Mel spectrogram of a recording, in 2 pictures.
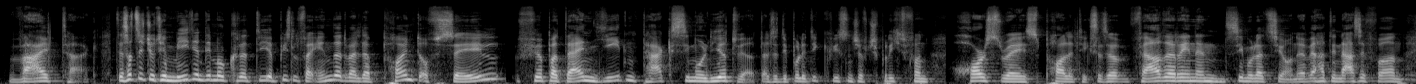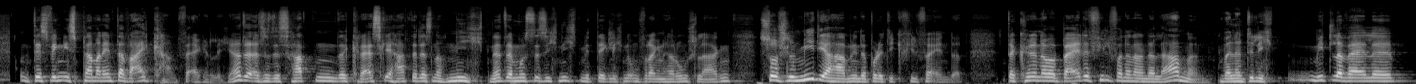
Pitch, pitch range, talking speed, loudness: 150 Hz, 135-170 Hz, 170 wpm, -22 LUFS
